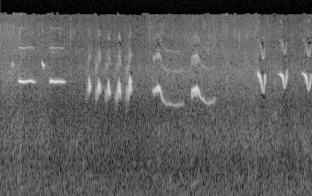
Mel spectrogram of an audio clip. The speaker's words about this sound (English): This American dipper thrives in fast-flowing streams. It's a plump steel-gray songbird about the size of a robin that's constantly bouncing on its heels as it hops along the bank, kind of like a swimmer ready to make a splash.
